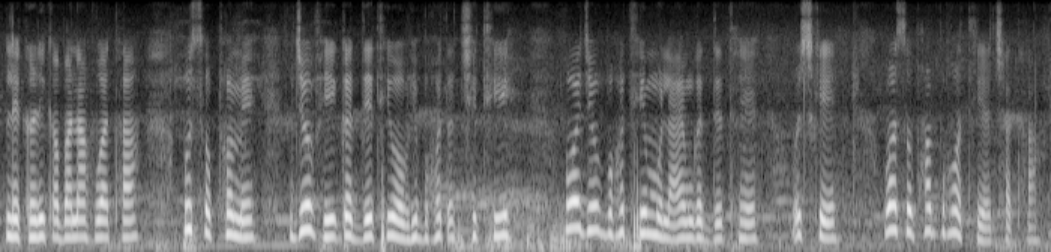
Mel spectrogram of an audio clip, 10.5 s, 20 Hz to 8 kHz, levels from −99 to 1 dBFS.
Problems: none marked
